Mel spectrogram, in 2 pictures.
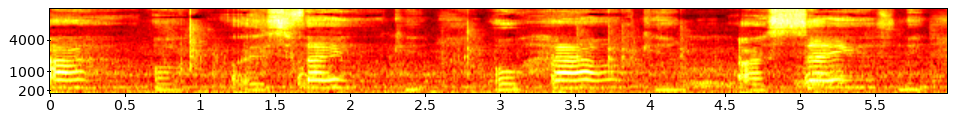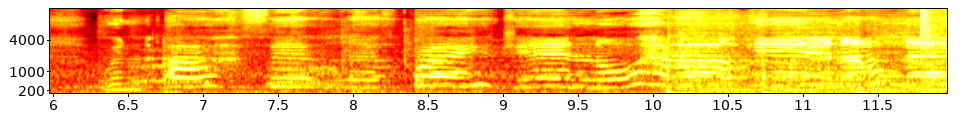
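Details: A sung pop tune with female and child voices over guitar and beat, no animal sound.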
